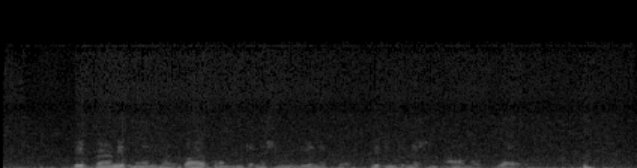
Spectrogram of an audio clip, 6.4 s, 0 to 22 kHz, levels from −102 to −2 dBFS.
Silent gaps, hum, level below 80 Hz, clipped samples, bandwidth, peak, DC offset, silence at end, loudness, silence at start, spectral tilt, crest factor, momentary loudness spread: none; none; -72 dBFS; under 0.1%; 16.5 kHz; -44 dBFS; under 0.1%; 0 s; -62 LUFS; 0.05 s; -6 dB/octave; 18 dB; 9 LU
